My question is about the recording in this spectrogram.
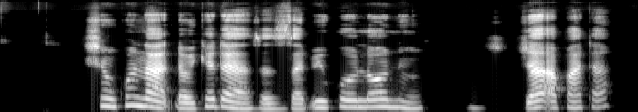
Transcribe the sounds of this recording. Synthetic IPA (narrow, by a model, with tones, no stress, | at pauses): ʃɪ˦ŋkʷʊ˦naː˨ɗa˨wkʲe˦da˨zɐ˨zːɐ˨ɓiː˦kʷoː˦loː˦nɪ˨n | d͡ʒaː˦ʔa˨ɸaː˦taː˦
